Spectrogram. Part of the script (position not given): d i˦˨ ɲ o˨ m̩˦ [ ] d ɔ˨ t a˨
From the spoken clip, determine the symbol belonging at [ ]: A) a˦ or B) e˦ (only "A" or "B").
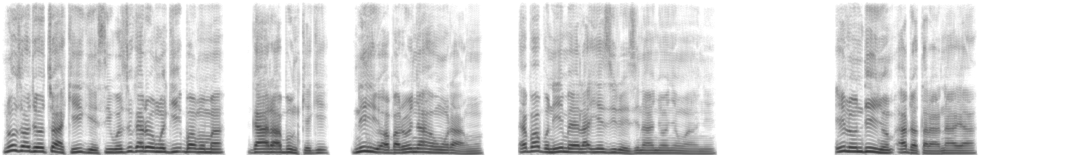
A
